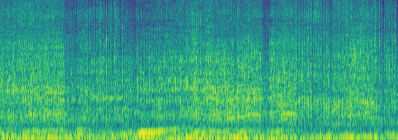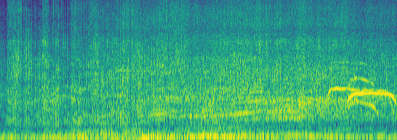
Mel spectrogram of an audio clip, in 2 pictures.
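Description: Engines of several compact demolition-derby cars revving, their pitch rising and falling as the cars accelerate and back off across the dirt. A brief high squeal comes near the end.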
